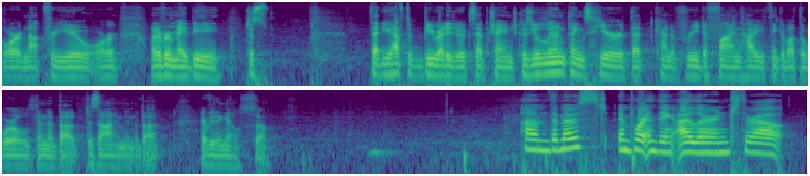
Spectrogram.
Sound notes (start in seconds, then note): none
